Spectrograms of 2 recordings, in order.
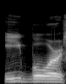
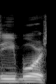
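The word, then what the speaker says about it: Ybor: the night and there's a place called eore City it's spelled why b o r City so what does ebore City have to offer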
